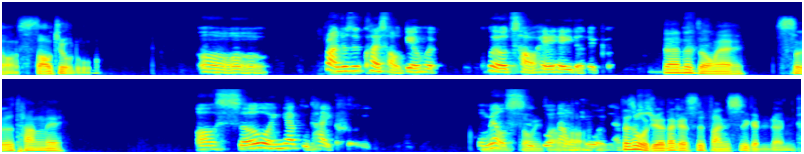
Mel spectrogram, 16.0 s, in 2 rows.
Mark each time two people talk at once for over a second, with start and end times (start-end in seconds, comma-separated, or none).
12.8-14.6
